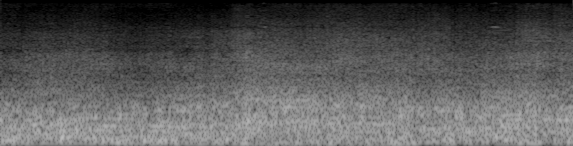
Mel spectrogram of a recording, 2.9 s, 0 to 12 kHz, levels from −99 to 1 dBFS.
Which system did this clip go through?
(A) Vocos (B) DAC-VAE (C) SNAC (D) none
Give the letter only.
C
